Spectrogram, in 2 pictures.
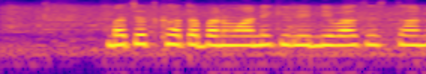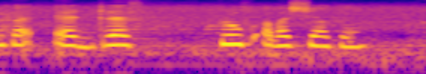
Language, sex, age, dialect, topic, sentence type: Hindi, female, 56-60, Awadhi Bundeli, banking, statement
